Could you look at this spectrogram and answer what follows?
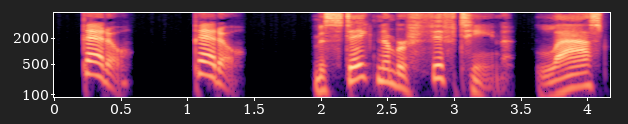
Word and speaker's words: pero: That flapping motion is close to the single Spanish R. Pero, pero, pero.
